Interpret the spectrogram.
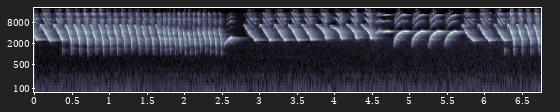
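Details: Canary song played to spur young canaries to sing: a long, rapid, rolling trill of almost three seconds, followed by varied repeated sweeping notes and short twittering runs.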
